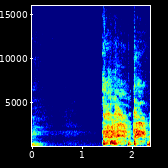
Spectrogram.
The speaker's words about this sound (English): Stop and cough. Yeah. Because you're sick from your trip.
